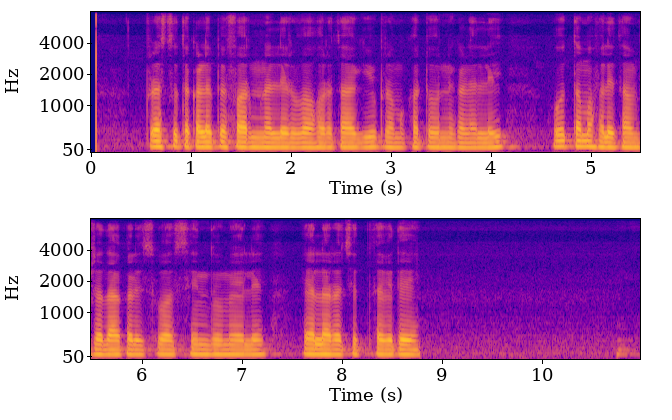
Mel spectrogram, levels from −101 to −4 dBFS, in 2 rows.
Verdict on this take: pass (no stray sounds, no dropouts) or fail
pass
